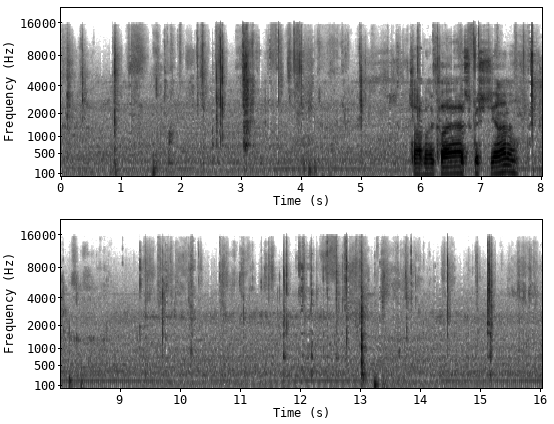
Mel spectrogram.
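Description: Cards tap and slide against each other as they are handled.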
